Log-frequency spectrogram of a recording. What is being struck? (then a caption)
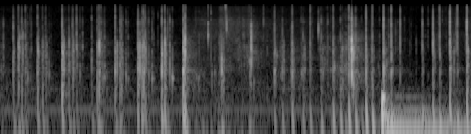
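Plastic pill bottle with tablets. A plastic bottle holding antacid tablets is tapped rapidly with fingernails, giving a fast, uneven run of short, dry clicks and ticks. Near the end a louder low thump lands, and a steady low rumble continues under the remaining taps.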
